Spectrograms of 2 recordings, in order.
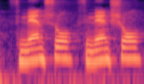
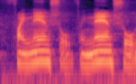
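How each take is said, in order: First: FINANCIAL as "fuh-NAN-shul"; quick, light "f'nancial"; reduced first vowel. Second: FINANCIAL opened with "fine", as "fy-NAN-shul"; preferred "fine-ANcial", falling; full first vowel. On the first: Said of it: "un simple E atténué". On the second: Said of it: "moi je préfère fin". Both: Shown as a demonstration.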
